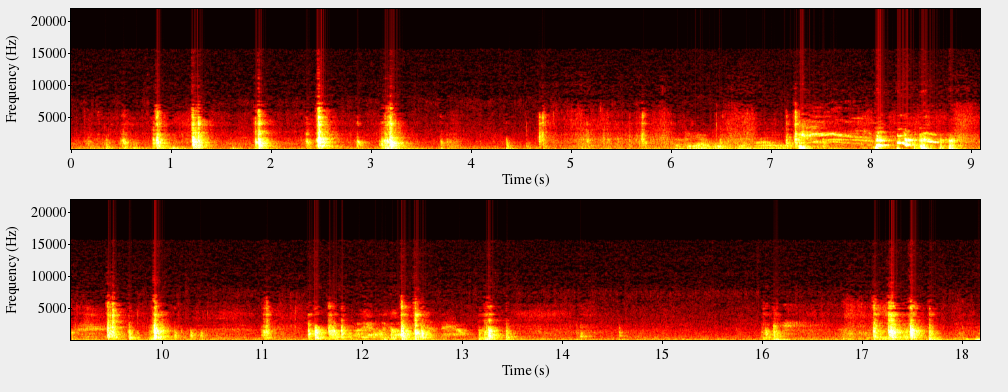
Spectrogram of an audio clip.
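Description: Irregular clicks and knocks of metal parts and fasteners being handled while a wheel is bolted onto a new portable generator's frame, with a brief vocal sound about halfway.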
